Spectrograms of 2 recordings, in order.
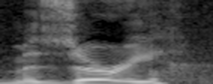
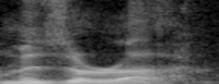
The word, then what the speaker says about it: Missouri: a few days unfortunately all of Missouri and/or Missouri as its properly pronounced by the natives all this entire area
